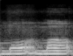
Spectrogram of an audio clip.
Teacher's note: म का म वर्ण का उच्चारण स्थान क्या है वो म म ओष्ठ है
